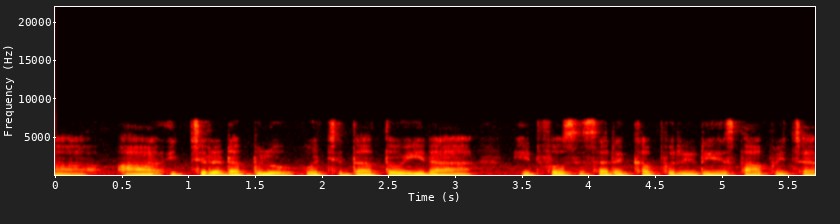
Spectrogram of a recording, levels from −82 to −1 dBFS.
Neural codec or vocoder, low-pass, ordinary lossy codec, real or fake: none; 7.2 kHz; none; real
